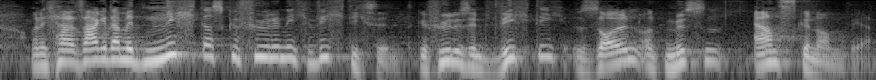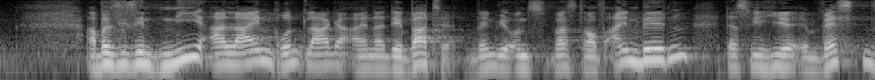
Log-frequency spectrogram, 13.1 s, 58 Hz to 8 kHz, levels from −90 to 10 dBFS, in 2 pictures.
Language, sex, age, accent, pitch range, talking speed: German, male, 40-59, German, 135-190 Hz, 175 wpm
